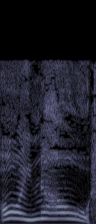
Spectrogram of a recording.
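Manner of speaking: high, drawn cry; high desperate yell; distant scream. A narrator's reading. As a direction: cry out high, as if heard through doors. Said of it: "Roland heard it faintly".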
